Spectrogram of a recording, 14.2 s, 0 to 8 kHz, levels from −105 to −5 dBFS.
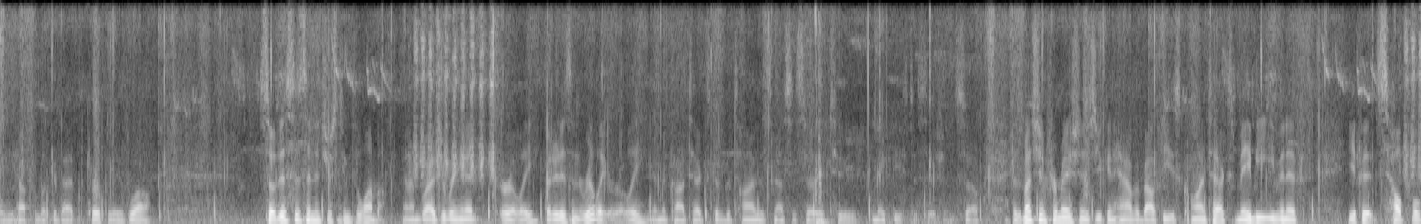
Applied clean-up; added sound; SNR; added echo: none; Walk, footsteps / Bird vocalization, bird call, bird song; 16 dB; none.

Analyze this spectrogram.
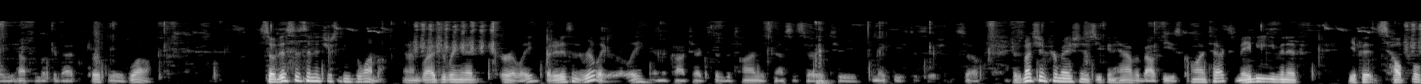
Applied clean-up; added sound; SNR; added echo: classical method Wiener filter.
